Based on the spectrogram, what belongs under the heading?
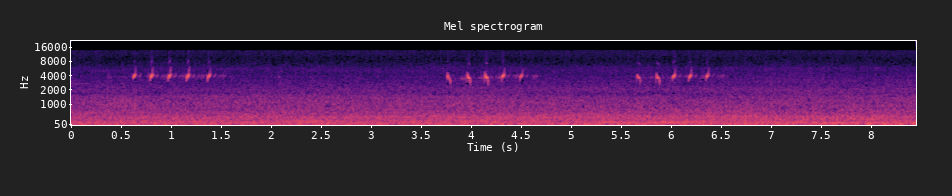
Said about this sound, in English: That was bird 57.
